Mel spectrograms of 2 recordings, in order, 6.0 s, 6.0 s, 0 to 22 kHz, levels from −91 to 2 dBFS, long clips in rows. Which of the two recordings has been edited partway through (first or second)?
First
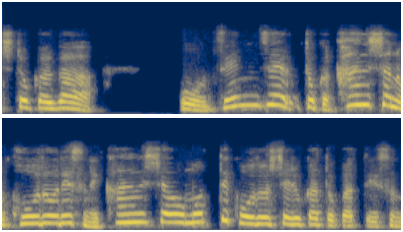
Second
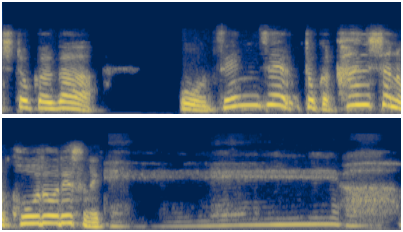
second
